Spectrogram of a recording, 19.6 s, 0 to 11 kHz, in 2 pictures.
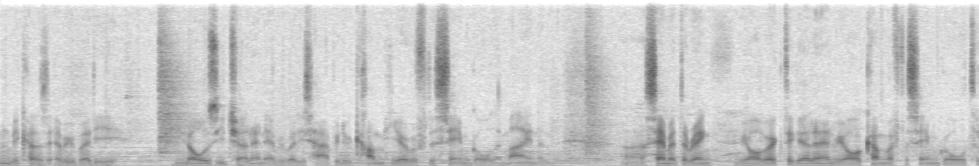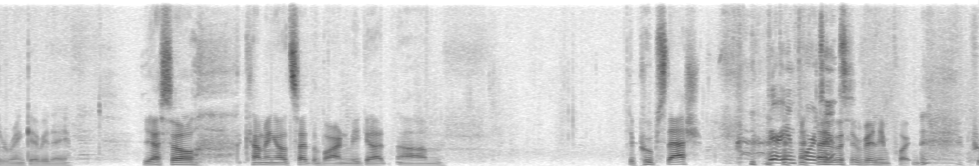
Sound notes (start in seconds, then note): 17.0 laughs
